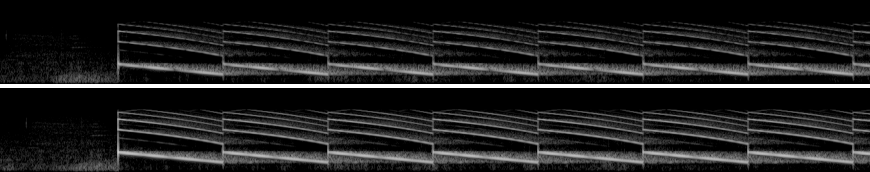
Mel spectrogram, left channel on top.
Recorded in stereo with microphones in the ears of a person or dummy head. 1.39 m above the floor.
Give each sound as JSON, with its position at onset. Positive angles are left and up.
{"t": 1.2, "sound": "a fire alarm", "side_deg": -30, "distance_m": 0.7}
